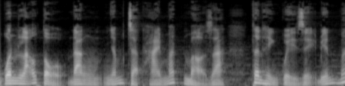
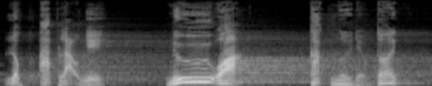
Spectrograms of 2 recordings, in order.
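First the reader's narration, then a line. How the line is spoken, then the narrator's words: Hoarse icy sneering voice. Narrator (Vietnamese): Khóe miệng của hắn chứa đựng một nụ cười đến buồn nôn, âm thanh khàn khàn mà lạnh giá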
